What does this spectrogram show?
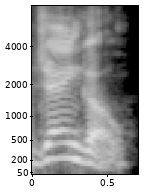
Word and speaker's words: Django: __ ] out of Django too yeah uh one time I saw you you had your hands on mine yeah the J salad but yeah the J is silent and collateral with Tom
